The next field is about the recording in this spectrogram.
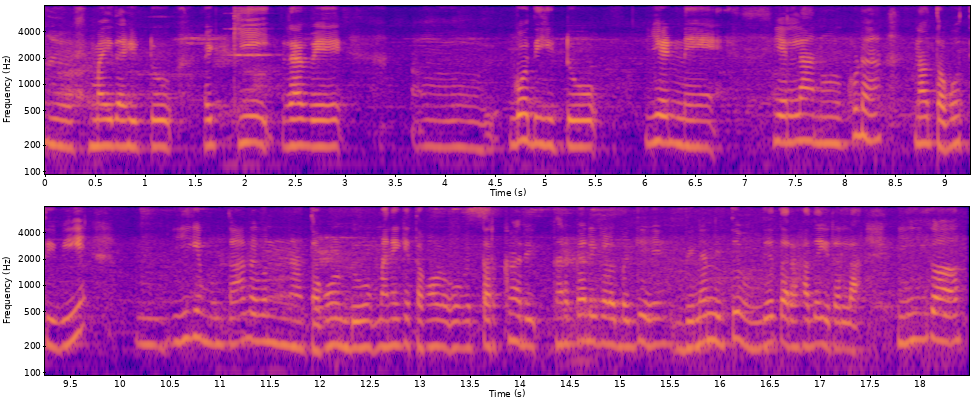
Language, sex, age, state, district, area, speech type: Kannada, female, 18-30, Karnataka, Chamarajanagar, rural, spontaneous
